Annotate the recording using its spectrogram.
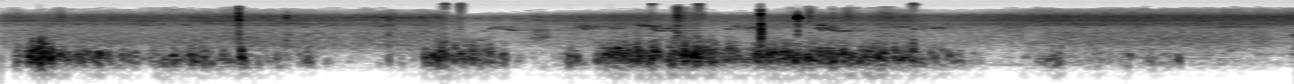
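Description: Wind buffeting the microphone in gusts, heaviest in the first second and again from about three and a half to six seconds in, with a few sharp clicks in between.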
